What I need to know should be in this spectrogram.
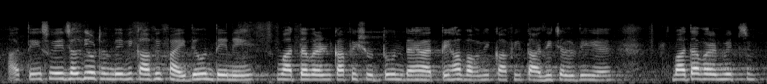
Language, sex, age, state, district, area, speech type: Punjabi, female, 18-30, Punjab, Pathankot, rural, spontaneous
